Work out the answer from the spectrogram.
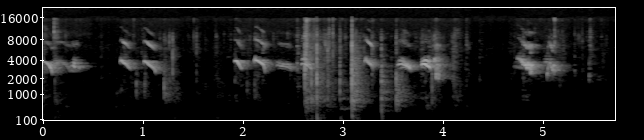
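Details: Baby chicks eating, giving short high descending peeps in small groups, with pecking and scratching noises in the middle.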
